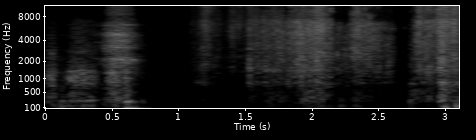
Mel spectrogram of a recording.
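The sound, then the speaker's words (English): Crinkling paper and tearing wrap as a gift is unwrapped from a shoebox-like package. Several bursts of crisp rustling come with a brief silent pause partway through. “He unwraps it. He's it's in a shoebox like package.”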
